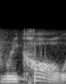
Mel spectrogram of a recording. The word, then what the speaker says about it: reQall: impressive and pretty inclusive it's recall and it's spelled with a q r EQ a l so uh or a l l rather uh definitely check it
